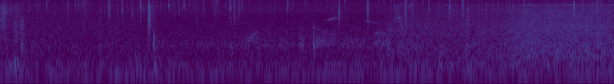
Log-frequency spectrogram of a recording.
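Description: Faint crackle of burning torch flames with scattered small ticks. Over the last couple of seconds a soft hiss of people whispering rises.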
